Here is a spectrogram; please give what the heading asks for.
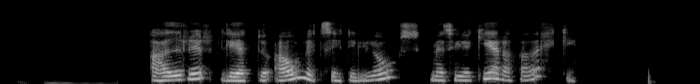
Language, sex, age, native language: Icelandic, female, 50-59, Faroese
